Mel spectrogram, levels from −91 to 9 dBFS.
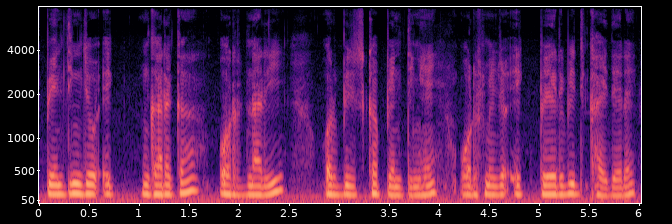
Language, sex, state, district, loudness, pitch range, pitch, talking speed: Hindi, male, Arunachal Pradesh, Longding, -16 LUFS, 130-145 Hz, 135 Hz, 240 wpm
